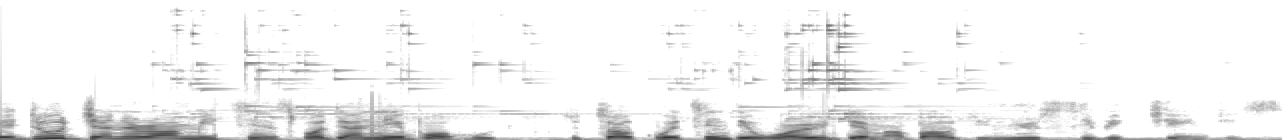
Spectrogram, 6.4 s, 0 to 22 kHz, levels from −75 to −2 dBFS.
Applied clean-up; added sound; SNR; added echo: none; Chime + Wind; 19 dB; none.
